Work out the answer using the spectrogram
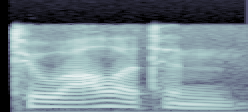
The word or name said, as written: Tualatin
